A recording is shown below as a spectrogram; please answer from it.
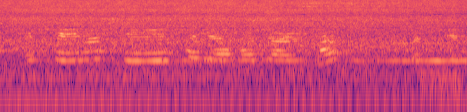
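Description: A high voice speaking, untranscribed, over the steady low hum of a car standing still with its engine on.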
